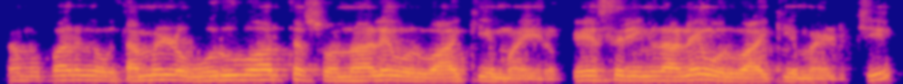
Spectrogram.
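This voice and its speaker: A man's voice: fairly high pitch, fast talker. A man teaching English grammar, explaining patiently and drilling sentence patterns one by one. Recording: dull lo-fi recording.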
